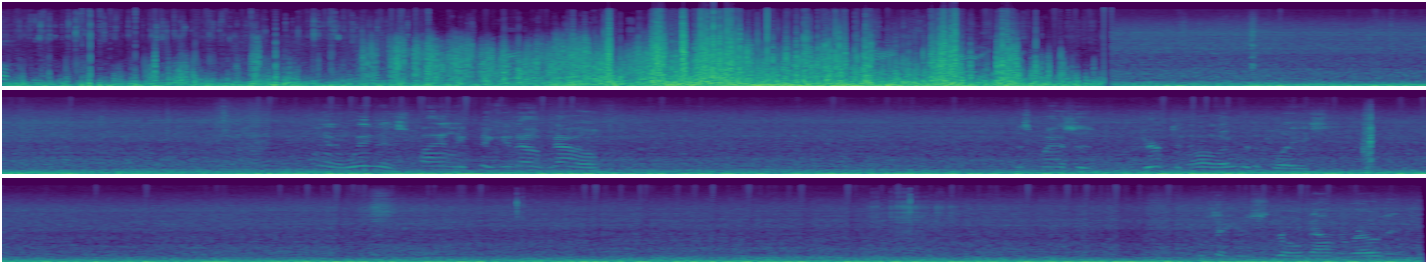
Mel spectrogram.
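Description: Strong wind buffeting the microphone in a snowstorm, swelling to its loudest between about four and eight seconds. It cuts off suddenly and gives way to the steady low hum of a car's engine and tyres, heard from inside the cabin while driving through snow.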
